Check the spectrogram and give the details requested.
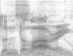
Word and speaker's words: Zandalari: It's the Zundalari. Like, how can we deny when there's like, it's literally pronounced in game as Zundalari?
